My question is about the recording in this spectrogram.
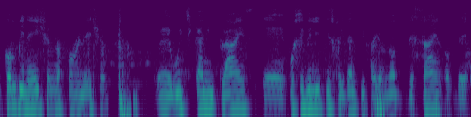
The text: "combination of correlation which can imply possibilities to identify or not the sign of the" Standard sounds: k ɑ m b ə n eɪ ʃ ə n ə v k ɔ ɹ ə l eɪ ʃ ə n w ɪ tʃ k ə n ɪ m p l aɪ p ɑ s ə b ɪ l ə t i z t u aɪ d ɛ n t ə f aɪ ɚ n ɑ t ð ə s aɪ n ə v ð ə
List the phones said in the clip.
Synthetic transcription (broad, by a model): k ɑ m b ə n eɪ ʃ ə n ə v k ɔ ɹ ə l eɪ ʃ ə n w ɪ tʃ k ə n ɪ m p l aɪ p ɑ s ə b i l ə t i s t u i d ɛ n t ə f aɪ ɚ n ɑ t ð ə s aɪ n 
